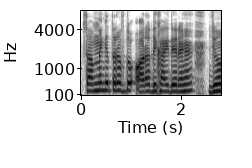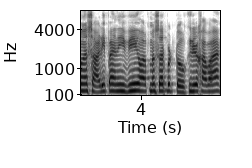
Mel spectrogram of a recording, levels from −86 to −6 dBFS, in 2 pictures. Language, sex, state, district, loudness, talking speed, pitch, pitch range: Hindi, male, Jharkhand, Garhwa, -13 LUFS, 215 wpm, 230 Hz, 220-240 Hz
